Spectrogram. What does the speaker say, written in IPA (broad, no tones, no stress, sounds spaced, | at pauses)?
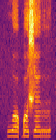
w ʌ ɓ ʌ ɕ ɛ r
